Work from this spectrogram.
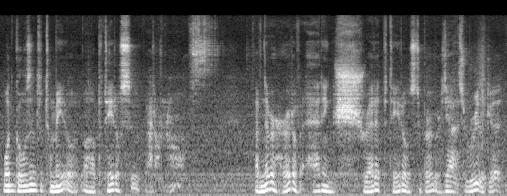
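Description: A man's voice: on the low side, moderate pace, noisy background. An older man live-streaming from his home kitchen, thinking aloud while he cooks and answering viewers' chat. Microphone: fixed camera mic, moves around the kitchen.

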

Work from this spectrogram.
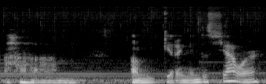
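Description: Man acting a deep-voiced, flustered nerdy hero. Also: over music. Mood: nervous, overwhelmed. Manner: halting, flustered, stammering. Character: nervous, nerdy young male superhero, flustered and earnest. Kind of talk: roleplay audio acting.

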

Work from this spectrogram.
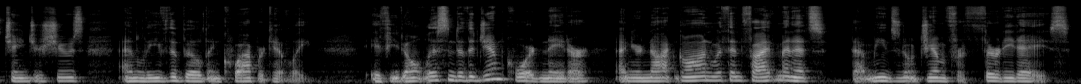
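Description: Gravelly, husky older woman teacher. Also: low voice. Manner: emphatic, sing-song teacherly delivery. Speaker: school staff explaining gym rules. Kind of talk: instructional school video. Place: small school office, indoors. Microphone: webcam at desk.

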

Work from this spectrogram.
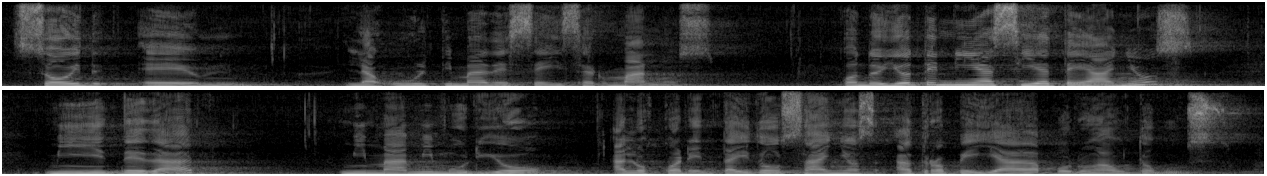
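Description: Woman from Peru, Peruvian Spanish accent, earnest measured reading, mellow dark voice, stand mic, long church-hall reverb. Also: lowish voice, fairly even intonation. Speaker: church member giving her testimony. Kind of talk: reading a personal testimony aloud. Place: church stage before an audience. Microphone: stand microphone.

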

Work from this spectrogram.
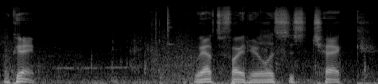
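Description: Slow, hoarse gamer talking to himself. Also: male voice, on the low side, level tone, a little hiss or hum. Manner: slow, rambling, thinking aloud. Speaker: let's play gamer. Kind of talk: casual gameplay commentary.

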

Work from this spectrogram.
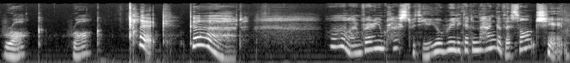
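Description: A woman's voice: fairly high pitch, very animated, a little slow. A woman in her thirties playing a chiropractor in an ASMR roleplay, giving short instructions and praise up close, slipping in and out of whispers. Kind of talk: fast ASMR roleplay, personal attention. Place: small indoor room. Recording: noisy lo-fi audio with clicks.

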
